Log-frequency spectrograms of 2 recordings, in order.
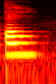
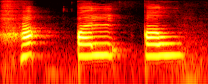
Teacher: قاف کے اوپر زبر ہے، زبر کو ہم بغیر کھینچے بغیر جھٹکا دیے معروف و متوسط طریقے سے پڑھتے، لیکن آگے واو ساکن اس سے پہلے زبر واؤلین کہلاتا ہے، اور واؤلین کو ہم 1.5 حرکت کی مقدار دیر لگا کر نرمی اور جلدی کے ساتھ پڑھتے ہیں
